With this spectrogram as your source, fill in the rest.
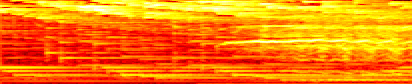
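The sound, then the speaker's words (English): A horse neighs in one loud, drawn-out whinny with bright, shifting harmonics, heard alone. “there stood the finest horse she had ever seen.”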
